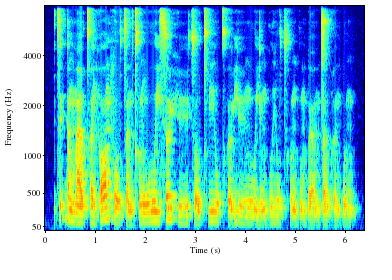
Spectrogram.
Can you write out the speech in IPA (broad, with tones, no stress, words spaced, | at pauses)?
t͡sɪ˥k̚jɐ˧ŋmaː˨˧wt̪ʰɐ˨j hɔː˥m fo˨˥wt͡sɐ˨˧nkʰʊ˥ŋ wuː˧j sɵ˥ɥhyː˨˥t͡so˨˩w t̪ʰiː˧w kʰɵ˨˥ɥjyː˨˧ŋuː˨j ɪ˧ŋkʷiː˧w t͡sʰʊ˧ŋkʷɐ˧m pœː˨˥mt̪ɐ˨˥whɵ˨˥npʊ˧ŋ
